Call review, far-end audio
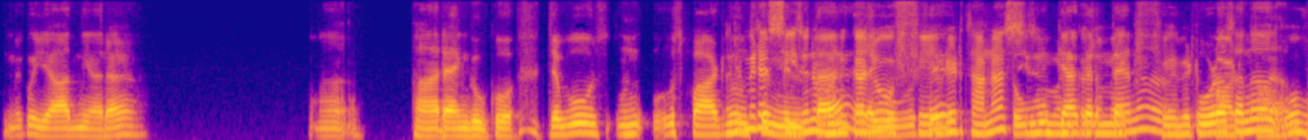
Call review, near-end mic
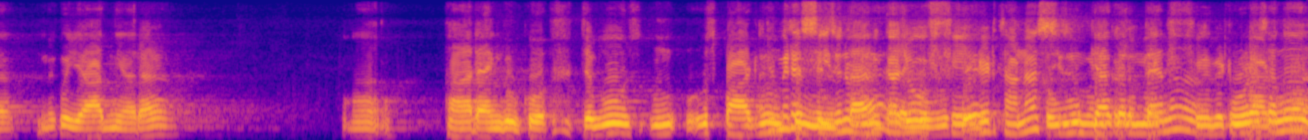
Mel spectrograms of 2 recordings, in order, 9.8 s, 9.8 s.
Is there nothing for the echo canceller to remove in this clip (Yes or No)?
No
